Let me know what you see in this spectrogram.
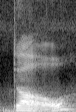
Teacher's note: I really stop the air and then it bursts out. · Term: true D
